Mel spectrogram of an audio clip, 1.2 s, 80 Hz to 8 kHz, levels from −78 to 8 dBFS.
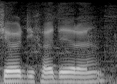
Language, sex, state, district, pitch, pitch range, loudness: Hindi, male, Arunachal Pradesh, Longding, 135 Hz, 130-145 Hz, -15 LUFS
